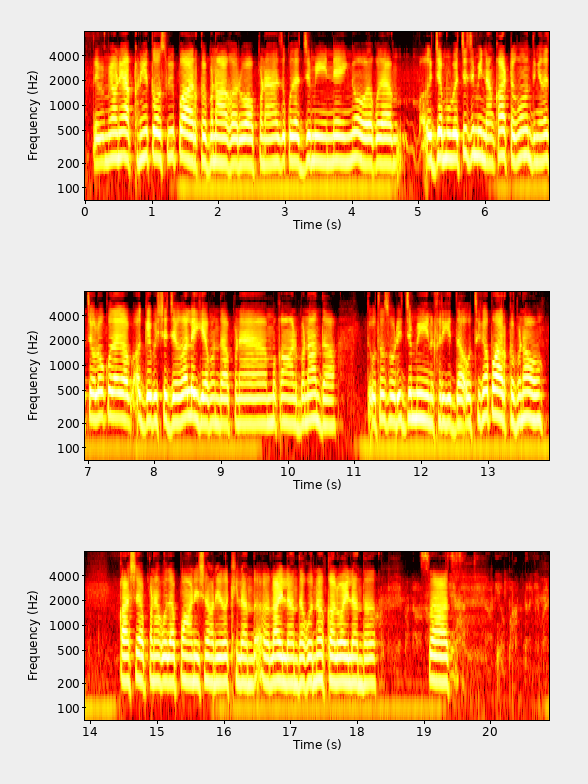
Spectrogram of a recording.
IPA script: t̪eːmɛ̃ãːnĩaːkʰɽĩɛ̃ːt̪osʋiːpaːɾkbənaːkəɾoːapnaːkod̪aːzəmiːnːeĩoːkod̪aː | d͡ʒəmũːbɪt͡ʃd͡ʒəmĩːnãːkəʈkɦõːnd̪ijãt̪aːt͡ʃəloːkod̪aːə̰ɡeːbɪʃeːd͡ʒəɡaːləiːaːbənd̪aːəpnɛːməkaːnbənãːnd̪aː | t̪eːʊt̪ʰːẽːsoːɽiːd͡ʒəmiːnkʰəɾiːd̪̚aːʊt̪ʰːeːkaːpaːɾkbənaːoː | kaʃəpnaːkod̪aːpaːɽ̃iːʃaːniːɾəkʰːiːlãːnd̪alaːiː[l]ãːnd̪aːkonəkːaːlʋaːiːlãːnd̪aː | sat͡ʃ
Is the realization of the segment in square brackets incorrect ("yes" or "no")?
no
